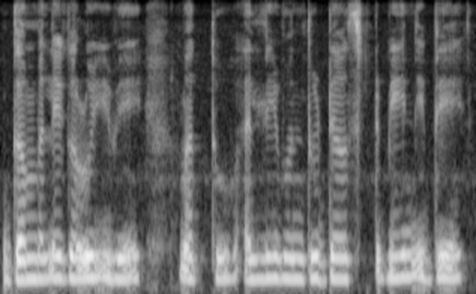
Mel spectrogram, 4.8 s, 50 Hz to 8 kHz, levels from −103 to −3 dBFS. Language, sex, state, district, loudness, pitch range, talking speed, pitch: Kannada, female, Karnataka, Bidar, -20 LUFS, 205-220 Hz, 100 wpm, 210 Hz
